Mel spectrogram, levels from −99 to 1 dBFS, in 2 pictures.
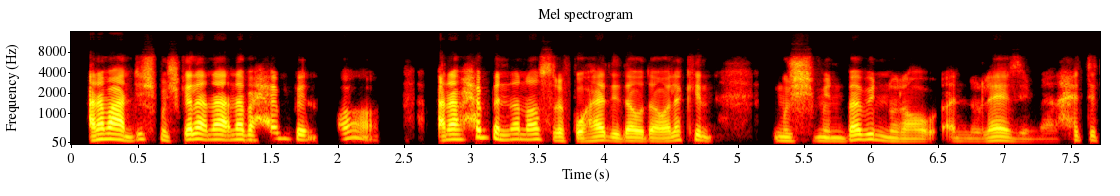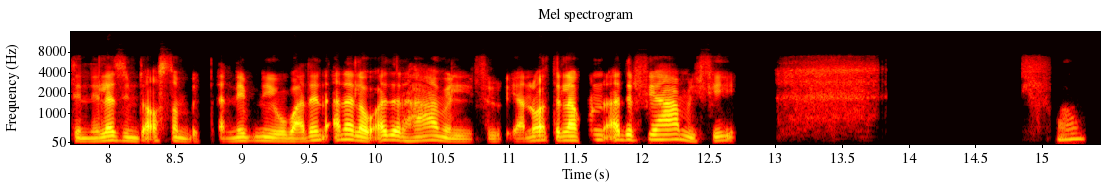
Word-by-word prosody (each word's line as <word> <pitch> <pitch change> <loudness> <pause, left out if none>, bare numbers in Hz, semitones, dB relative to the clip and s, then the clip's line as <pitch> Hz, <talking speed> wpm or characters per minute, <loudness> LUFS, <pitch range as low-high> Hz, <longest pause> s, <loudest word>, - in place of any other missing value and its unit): أنا 170 - +8
ما 175 - +9
عنديش 160 +1 +4
مشكلة 165 +5 +5
أنا 160 0 +7
أنا 165 +3 +5
باحب 185 +4 0 0.4
آه، - - -5 0.5
أنا 165 - +8
باحب 225 +8 +2
إن 165 -1 0
أنا 165 -1 +1
أصرف 125 -8 -2
وأهادي 115 +2 +2
ده 120 - +2
وده، 110 -1 0
ولكن 130 +3 -2 0.5
مش 120 -2 -1
من 110 -2 -6
باب 155 +8 +2
إنه 130 -9 -5
لو 95 -1 -5
إنه 100 -1 -14
لازم، 100 -7 -3
يعني 90 - -18
حِتّة - - -7
إن 100 - -8
لازم 125 0 -1
دي - - -4
أصلًا - - -4
بتأنبني، 120 +2 -7
وبعدين 135 +7 -2
أنا 165 - +1
لو 135 - +2
قادر 145 -1 -1
هاعمل 120 -6 -4
في - - -22
ال 95 - -13
يعني 100 - -6
الوقت - - 0
اللي 135 - +4
أكون 155 +4 -4
قادر 160 +1 -1
فيه 155 +1 -4
هاعمل 145 -9 -2
فيه. 125 +6 -10 2.4
آه. 175 +3 -12
130 Hz, 185 wpm, -23 LUFS, 110-160 Hz, 2.4 s, ما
